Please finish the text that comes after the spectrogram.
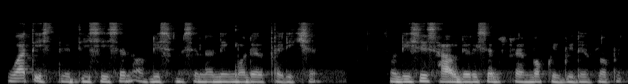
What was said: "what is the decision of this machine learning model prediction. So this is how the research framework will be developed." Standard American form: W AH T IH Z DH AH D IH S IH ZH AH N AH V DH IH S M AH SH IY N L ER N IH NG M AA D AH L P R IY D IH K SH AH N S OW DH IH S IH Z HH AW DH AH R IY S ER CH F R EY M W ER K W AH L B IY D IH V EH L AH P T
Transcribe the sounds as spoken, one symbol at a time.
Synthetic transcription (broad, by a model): W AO T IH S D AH D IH S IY S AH N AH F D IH S M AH S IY N L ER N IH NG M AA D AH L P R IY D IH K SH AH N S OW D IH S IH S HH AW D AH R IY S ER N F R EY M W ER K W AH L B IY D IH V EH L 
